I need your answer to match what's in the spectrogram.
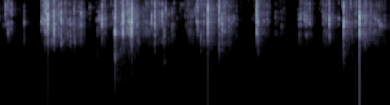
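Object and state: Painted dry pine cone being crunched.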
